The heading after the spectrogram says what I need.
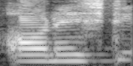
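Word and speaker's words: honesty: इसी प्रकार से हमारा ऑनेस्टी हो गया, ऑनरेबल हो गया, होटल हो गया, इसके आगे भी हम लोग आर्टिकल एन का प्रयोग करते हैं क्योंकि इसमें भी हमारा एच साइलेंट होता है।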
